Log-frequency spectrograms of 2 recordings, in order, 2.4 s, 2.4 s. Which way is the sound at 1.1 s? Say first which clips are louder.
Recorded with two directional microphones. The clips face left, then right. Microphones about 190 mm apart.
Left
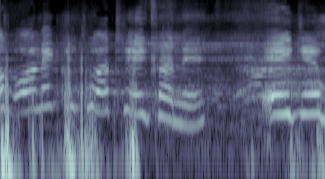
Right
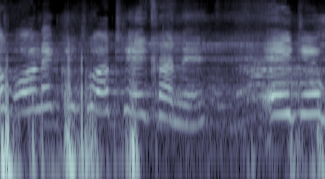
Left 4 dB; 30° left (ahead or behind).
